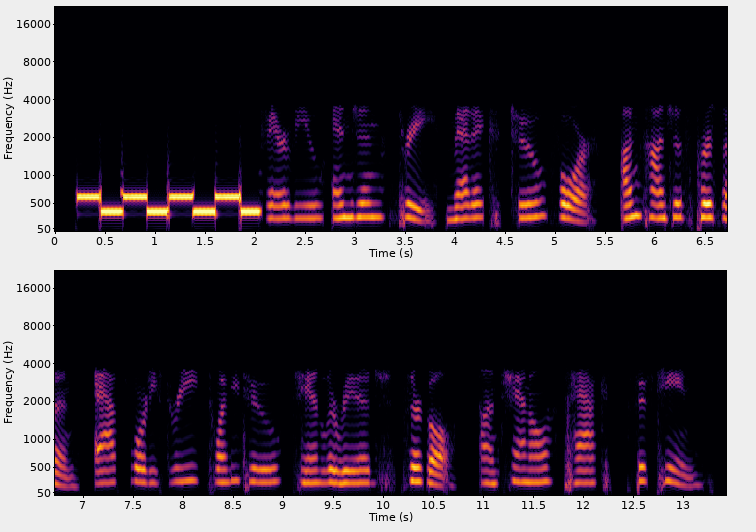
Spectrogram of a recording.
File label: WC EMS ALERT, p25; Wake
